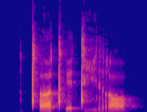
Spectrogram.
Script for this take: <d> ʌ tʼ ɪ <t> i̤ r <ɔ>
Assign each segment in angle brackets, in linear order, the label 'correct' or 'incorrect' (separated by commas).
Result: incorrect, correct, correct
